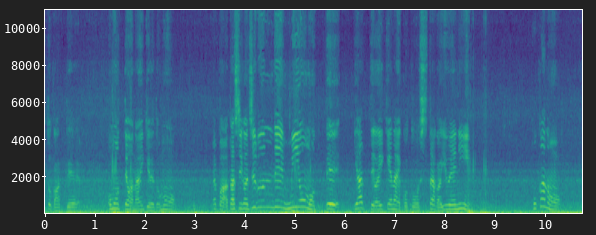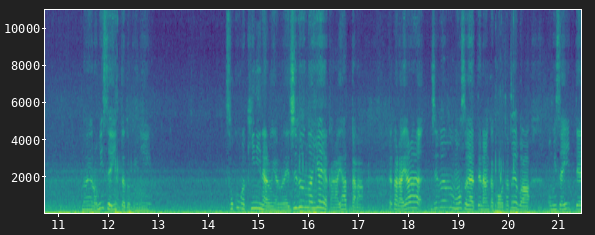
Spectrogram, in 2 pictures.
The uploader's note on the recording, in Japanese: 車の中から配信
